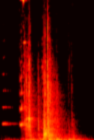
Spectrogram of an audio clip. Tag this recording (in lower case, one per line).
wood
squeak
domestic sounds
door
slam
